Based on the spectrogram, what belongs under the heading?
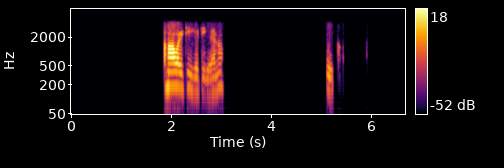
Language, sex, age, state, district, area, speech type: Urdu, male, 30-45, Delhi, North East Delhi, urban, conversation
